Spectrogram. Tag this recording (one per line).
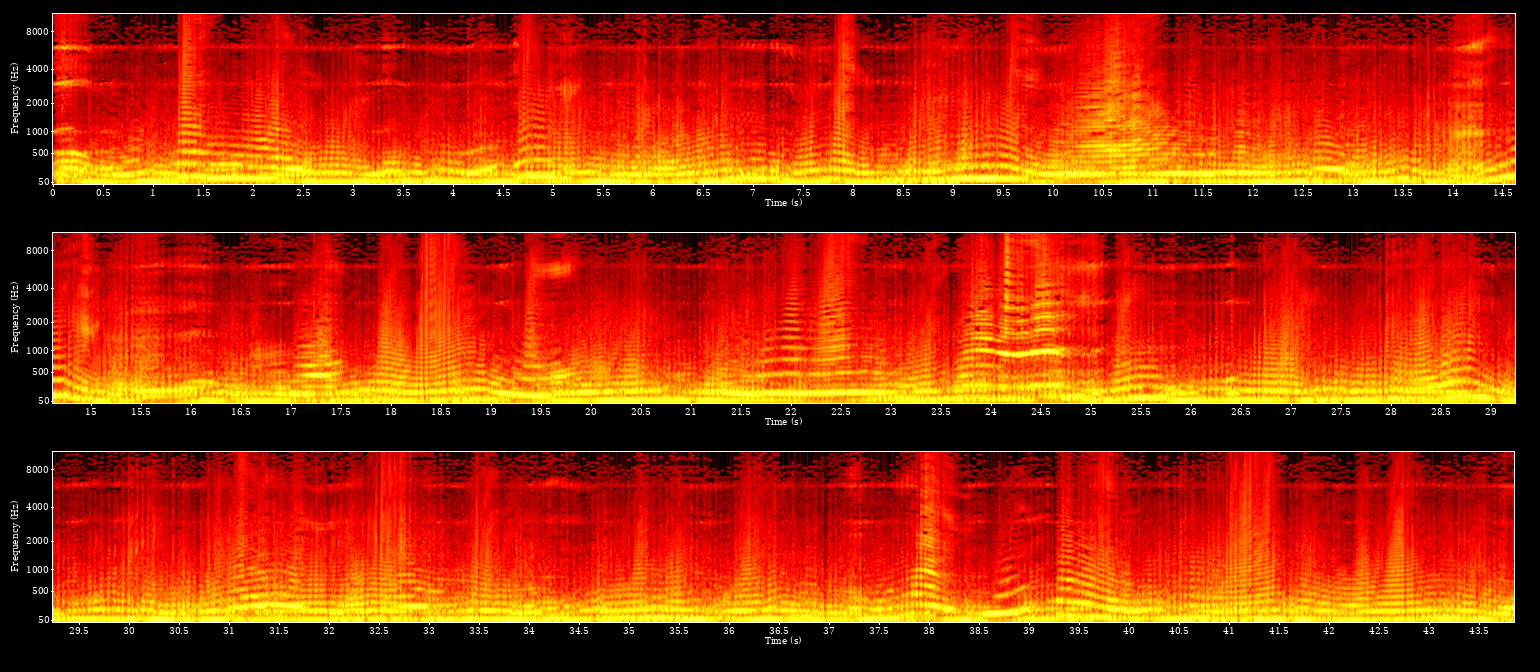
ambience
science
